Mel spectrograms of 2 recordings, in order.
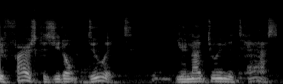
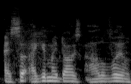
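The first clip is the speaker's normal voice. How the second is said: ordinary delivery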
